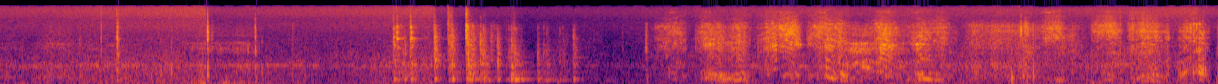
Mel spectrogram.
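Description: Farrier's hoof rasp filing the hoof wall of a freshly shod hoof, with a run of quick scraping strokes in the second half, as the wall over the shoe is rounded off to finish the shoeing.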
